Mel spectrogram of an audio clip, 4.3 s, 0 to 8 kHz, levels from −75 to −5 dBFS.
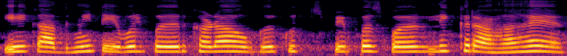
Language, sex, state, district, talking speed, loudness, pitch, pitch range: Hindi, female, Punjab, Fazilka, 170 wpm, -14 LUFS, 260 Hz, 250-270 Hz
